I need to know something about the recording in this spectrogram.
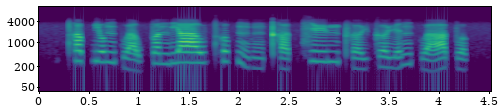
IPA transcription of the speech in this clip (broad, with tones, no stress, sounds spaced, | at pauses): t̪ʰ ɐ˥ p̚ j ʊ˥ ŋ kʷ aː˨˩ w p ɐ˥ n j aː˥ w t̪ʰ ʊ˥ k̚ ŋ ʊ˨ ŋ t̪ʰ ɐ˨ t̚ t͡s yː˥ m pʰ ɵ˨ ɥ k ɵ˧ ɥ ɪ˥ ŋ kʷ aː˨˥ p ʊ˧ k̚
